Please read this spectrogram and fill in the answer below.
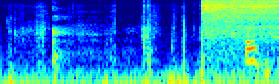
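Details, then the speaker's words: Rear tire with two nails: a loud, steady hiss of air escaping as a nail is pulled out of the punctured tire, before reaming and plugging with a tire plugging kit. "And we should hear a lot of air coming out as soon as we remove this this nail."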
